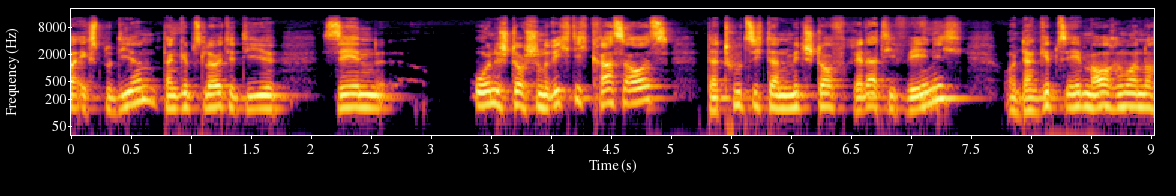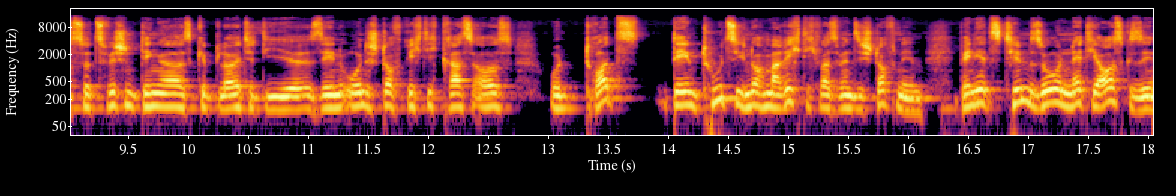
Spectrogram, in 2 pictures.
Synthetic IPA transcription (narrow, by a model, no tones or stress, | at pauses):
ɛksplodiːʁənd̥anɡiːptslɔʏtədiː | z̥eːən | ʔoːnəʃtɔfʃoːnʁɪçtɪçɡ̥ʁ̥asaʊs | d̥aːtʰuːtz̥ɪçd̥anmɪtʃtɔfʁelatʰiːfv̥eːnɪç | ʔʊnt̚d̥anɡiːp̚tsʔeːbm̩aʊxʔɪmɐnɔχz̥oːt͡sv̥ɪʃn̩dɪŋɐɛsɡ̥iːp̚tlɔʏtədiːzeːənʔoːnəʃtɔfʁɪçtɪçɡ̥ʁ̥asa̰ʊs | ʔʊnttːʁ̥ɔt͡s | d̥eːmtʰuːtz̥ɪçnɔχmaːlʁɪçtɪçv̥asvɛnziːʃtɔfneːmənvɛnjɛt͡stʰːɪmzoːnːɛtʰhiːaʊsɡ̥əzeː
